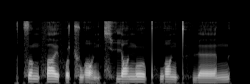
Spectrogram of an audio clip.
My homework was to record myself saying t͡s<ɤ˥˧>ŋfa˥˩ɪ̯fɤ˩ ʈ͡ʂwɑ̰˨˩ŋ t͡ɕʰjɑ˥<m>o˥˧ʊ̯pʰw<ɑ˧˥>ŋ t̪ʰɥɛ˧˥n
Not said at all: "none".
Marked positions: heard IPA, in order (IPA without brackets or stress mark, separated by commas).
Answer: ɤ˥˧, ŋ, ɑ˥˩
